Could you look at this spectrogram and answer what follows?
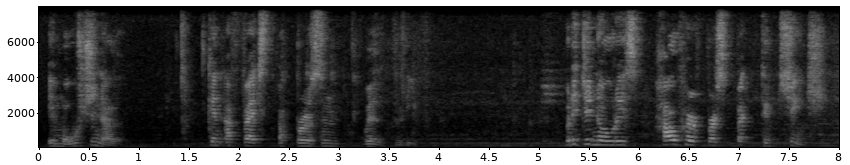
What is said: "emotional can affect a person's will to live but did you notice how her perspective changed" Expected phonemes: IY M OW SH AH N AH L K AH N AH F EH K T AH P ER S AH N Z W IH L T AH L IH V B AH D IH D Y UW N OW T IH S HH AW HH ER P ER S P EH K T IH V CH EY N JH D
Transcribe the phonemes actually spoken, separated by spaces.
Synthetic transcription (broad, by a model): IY M OW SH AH N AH L K AH N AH F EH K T AH P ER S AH N W IH L L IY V B AH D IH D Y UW N OW T IH S HH AW HH ER P ER S P EH K T IH V CH EY N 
